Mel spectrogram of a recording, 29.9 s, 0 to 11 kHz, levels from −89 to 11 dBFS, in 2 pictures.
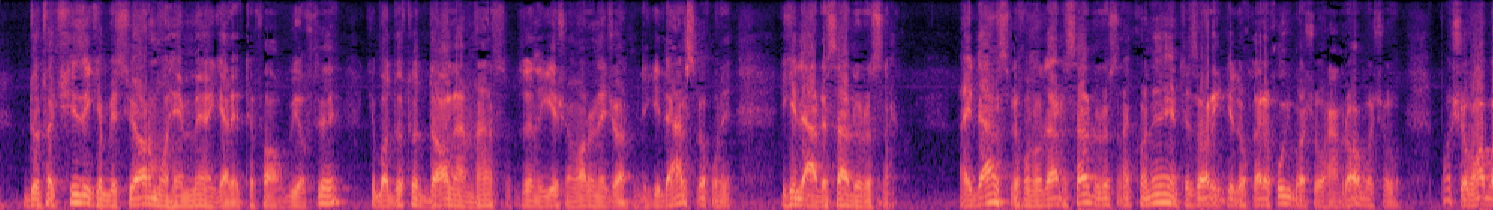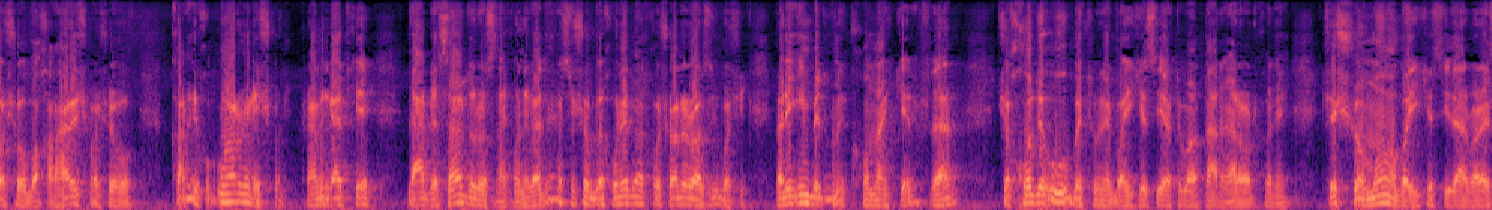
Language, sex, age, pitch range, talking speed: Persian, male, 60-79, 75-100 Hz, 180 wpm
